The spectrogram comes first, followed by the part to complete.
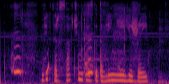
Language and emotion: Russian, neutral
